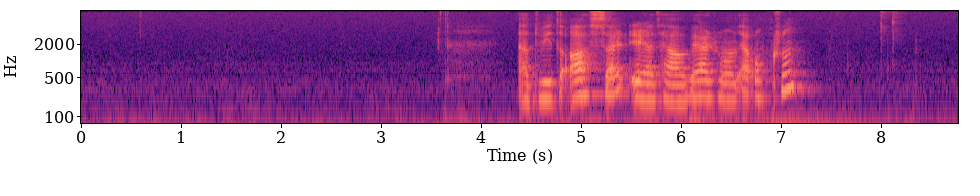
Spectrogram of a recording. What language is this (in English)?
Faroese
